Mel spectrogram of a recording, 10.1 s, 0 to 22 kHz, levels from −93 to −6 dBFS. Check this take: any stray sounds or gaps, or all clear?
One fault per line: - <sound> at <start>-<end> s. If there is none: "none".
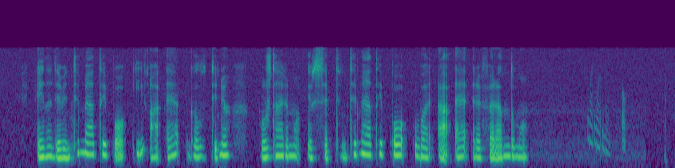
- chirp at 8.8-9.5 s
